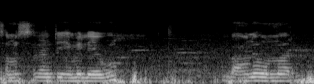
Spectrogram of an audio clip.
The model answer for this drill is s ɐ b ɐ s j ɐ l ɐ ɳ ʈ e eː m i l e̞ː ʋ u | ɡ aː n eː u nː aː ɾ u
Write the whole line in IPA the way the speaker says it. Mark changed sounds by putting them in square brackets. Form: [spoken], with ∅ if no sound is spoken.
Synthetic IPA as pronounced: s ɐ [m] ɐ s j ɐ l ɐ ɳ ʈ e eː m i l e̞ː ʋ u | [b] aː n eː u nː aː ɾ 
